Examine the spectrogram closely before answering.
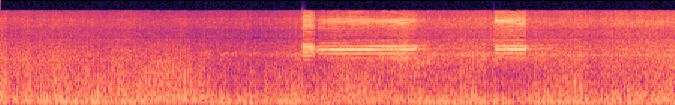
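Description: Wind and road noise rumble steadily from a moving vehicle.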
